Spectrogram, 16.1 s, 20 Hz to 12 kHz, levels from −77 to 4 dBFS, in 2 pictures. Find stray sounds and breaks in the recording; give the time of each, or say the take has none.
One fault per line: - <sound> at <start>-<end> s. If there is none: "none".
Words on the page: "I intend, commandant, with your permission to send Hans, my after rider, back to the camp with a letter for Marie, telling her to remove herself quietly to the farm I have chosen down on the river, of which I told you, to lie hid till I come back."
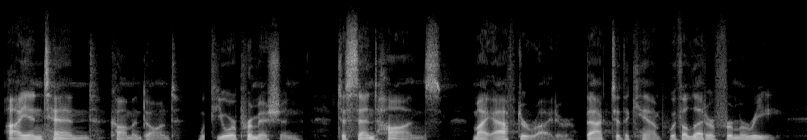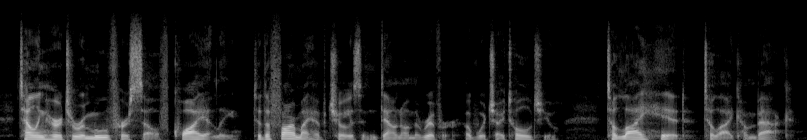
- dropout at 2.0-2.1 s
